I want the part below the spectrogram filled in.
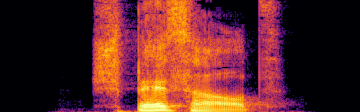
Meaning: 1. a mountain range in the Lower Franconia region, Bavaria and Hesse 2. a municipality of Brohltal, Ahrweiler district, Rhineland-Palatinate
- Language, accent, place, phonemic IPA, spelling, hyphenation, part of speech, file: German, Germany, Berlin, /ˈʃpɛsaʁt/, Spessart, Spes‧sart, proper noun, De-Spessart.ogg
